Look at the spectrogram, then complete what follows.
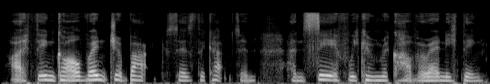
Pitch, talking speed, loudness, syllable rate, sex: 185 Hz, 185 wpm, -20 LUFS, 5.1 syllables/s, female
